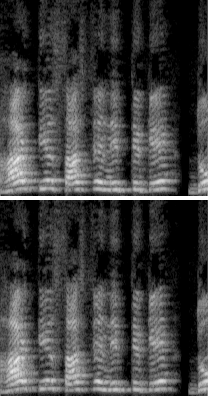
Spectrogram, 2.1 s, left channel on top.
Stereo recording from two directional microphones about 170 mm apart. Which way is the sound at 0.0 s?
5° left (ahead or behind).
